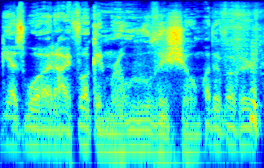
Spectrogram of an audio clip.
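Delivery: very deep, soft, manly boasting voice. Speaker imitates co-host Adam's voice on the show, in Adam's deep masculine voice. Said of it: "He's like deep as shit".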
